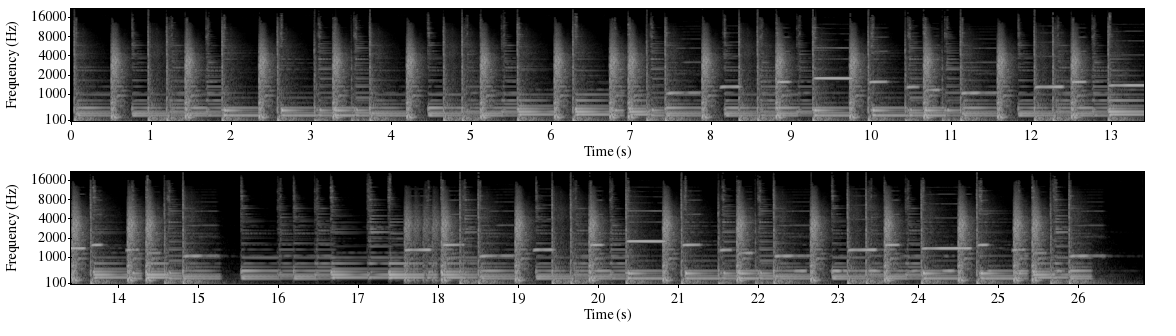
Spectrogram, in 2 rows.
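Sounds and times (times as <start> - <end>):
ukulele: 0.0 - 26.8.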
